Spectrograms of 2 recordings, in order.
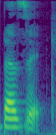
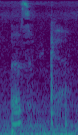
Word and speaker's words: Beswick: and I learned that I've been mispronouncing Beswick. It's Beswick because England.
